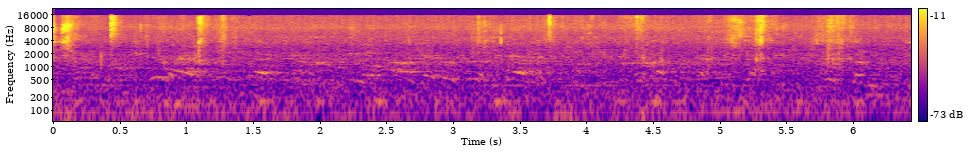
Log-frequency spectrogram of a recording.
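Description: Faint wet clicks and smacks of a man eating a ripe star apple (caimito), biting and sucking its soft pulp, over a low steady rumble.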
